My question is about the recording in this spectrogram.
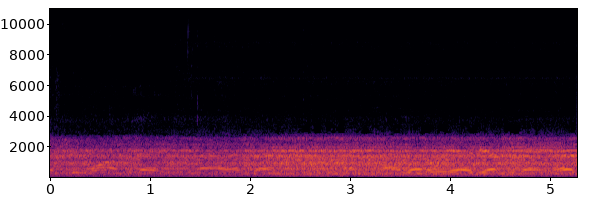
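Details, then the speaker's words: Yaesu FT-1000MP Mark V 200 W HF transceiver on a 75 m dipole: loud rushing hiss throughout with faint warbling voices barely audible, weak signals buried; another radio on the same antenna receives clearly, excessive receiver noise. "and I go back to this one is supposed to be a far better radio or sieve and everything and it just does not sound right at all"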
